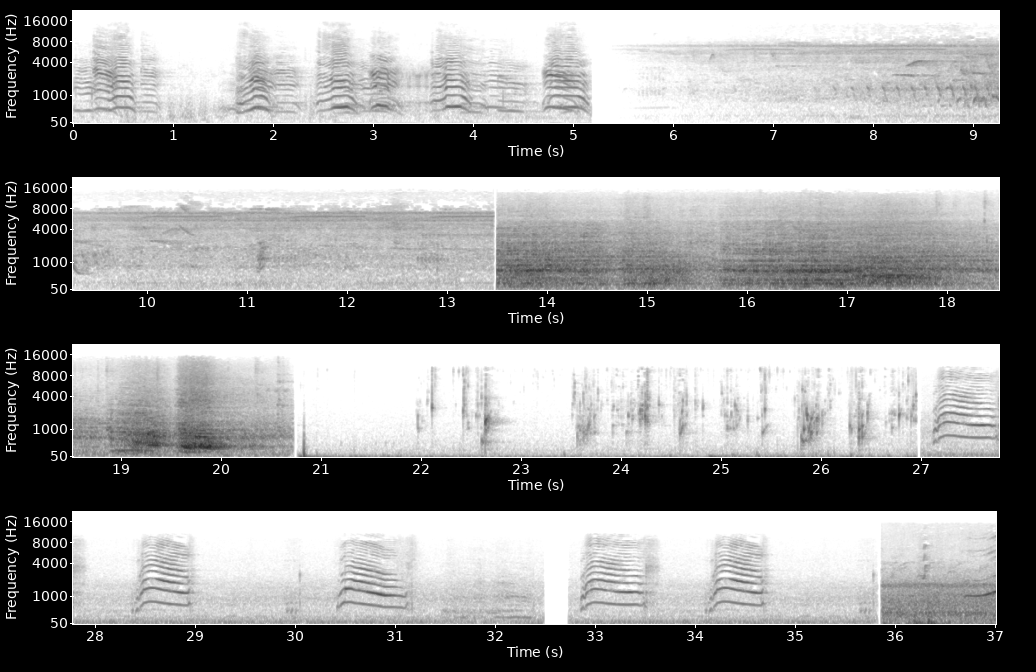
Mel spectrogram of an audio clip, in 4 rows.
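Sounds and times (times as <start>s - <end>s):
cat meowing: 27.1s - 29.0s, 30.4s - 31.2s, 32.8s - 33.6s, 34.2s - 34.8s.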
